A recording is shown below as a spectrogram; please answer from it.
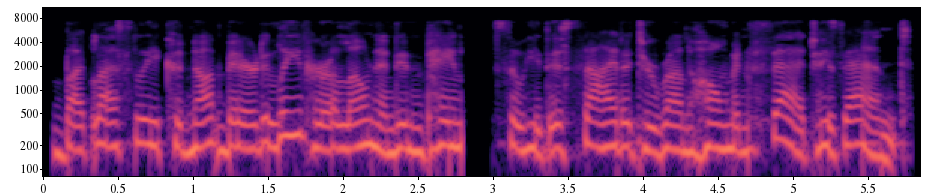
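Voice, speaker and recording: A woman reading an old children's story aloud in a gentle, even storytelling manner. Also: lowish voice, moderate pace, no echo. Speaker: audiobook reader. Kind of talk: storybook narration. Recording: dull, dry lo-fi recording.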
